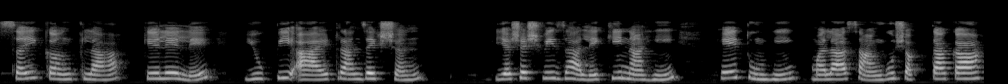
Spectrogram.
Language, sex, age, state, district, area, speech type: Marathi, female, 45-60, Maharashtra, Akola, urban, read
